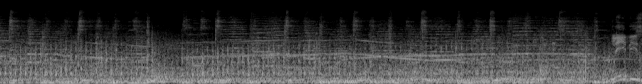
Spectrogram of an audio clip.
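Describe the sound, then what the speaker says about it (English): Royal Malaysian Navy Super Lynx helicopter sweeping in fast and low over a maritime display, a loud continuous rotor roar with a whining turbine tone, steady throughout under a public-address voice. "Coming in fast and low is the Royal Malaysian Navy Super Lynx."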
